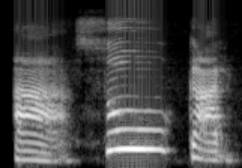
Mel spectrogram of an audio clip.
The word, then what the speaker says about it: azúcar: Muy bien, ahora debemos buscar la sílaba tónica, que es donde se carga la voz. Azúcar. Azúcar. ¿Dónde se carga la voz? En su. Muy bien.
